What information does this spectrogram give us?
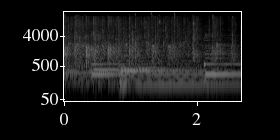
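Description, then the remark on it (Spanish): An audience claps steadily and loudly for the Lord for several seconds, a dense wash of hand claps with no pauses, while sustained keyboard chords hold underneath and shift partway through. “ese aplauso fuerte al Señor porque Él es bueno.”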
